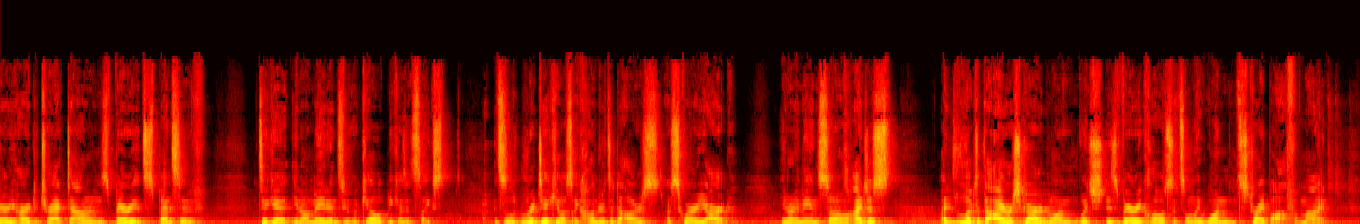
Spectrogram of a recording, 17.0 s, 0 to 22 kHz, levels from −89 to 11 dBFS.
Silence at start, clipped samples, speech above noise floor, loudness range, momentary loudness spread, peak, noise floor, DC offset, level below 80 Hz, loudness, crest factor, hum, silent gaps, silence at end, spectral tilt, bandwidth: 0 s; under 0.1%; 24 dB; 5 LU; 10 LU; -2 dBFS; -47 dBFS; under 0.1%; -66 dBFS; -23 LUFS; 20 dB; none; none; 0.05 s; -3.5 dB/octave; 16.5 kHz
